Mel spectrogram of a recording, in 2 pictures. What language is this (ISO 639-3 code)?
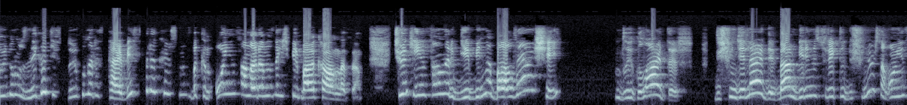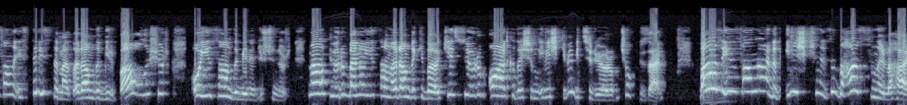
tur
